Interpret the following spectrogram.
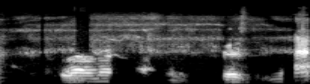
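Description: Men laughing, with short bursts of voice, heard through a video call. Under the laughter, a faint steady high-pitched hiss runs for the first second and a half.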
